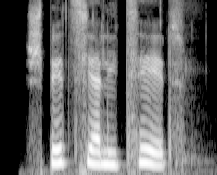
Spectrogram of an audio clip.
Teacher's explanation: your English sh sound, speciality, will turn into yet another ts sound written with a z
